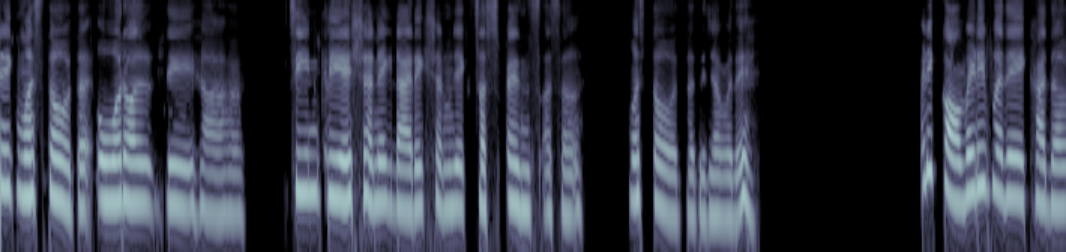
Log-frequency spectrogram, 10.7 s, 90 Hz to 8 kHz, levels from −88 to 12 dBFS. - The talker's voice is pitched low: No, high, 220 Hz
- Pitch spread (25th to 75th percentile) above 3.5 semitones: Yes, average, 3.9 semitones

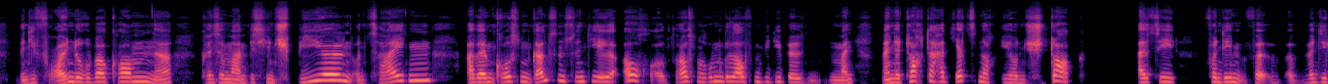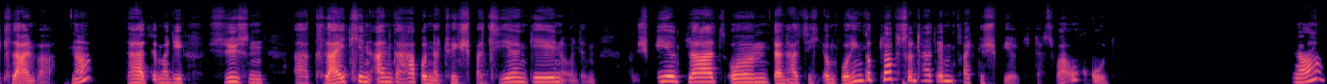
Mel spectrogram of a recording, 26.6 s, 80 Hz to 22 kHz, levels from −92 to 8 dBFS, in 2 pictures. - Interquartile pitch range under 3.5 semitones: No, average, 4.8 semitones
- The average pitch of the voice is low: No, high, 195 Hz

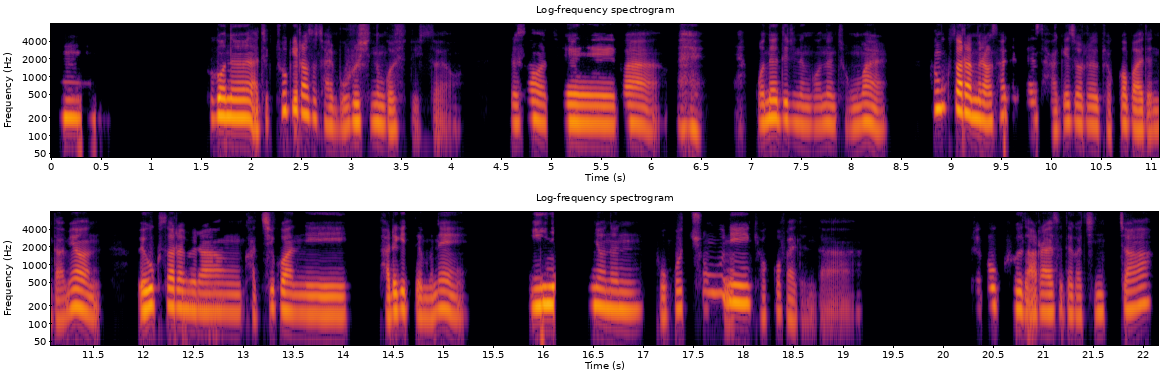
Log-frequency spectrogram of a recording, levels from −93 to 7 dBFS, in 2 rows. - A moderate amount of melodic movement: Yes, average, 4.1 semitones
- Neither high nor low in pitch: Yes, medium, 165 Hz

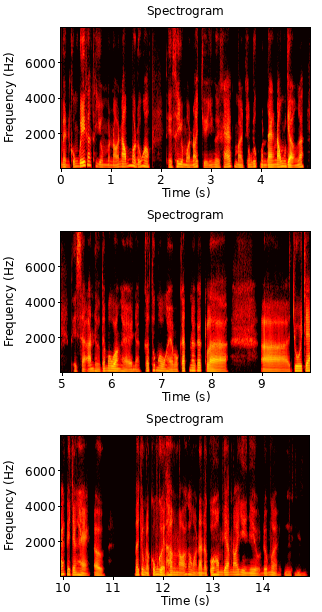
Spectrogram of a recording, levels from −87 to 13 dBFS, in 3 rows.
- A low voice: Yes, low, 120 Hz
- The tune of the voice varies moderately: Yes, average, 4.4 semitones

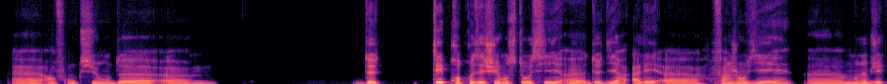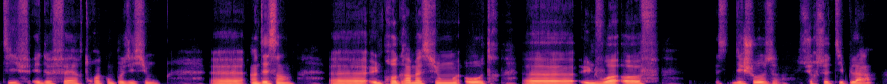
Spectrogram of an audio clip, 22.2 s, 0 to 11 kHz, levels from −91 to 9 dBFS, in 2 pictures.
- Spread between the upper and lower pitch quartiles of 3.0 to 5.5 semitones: No, narrow, 2.5 semitones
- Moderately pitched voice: No, low, 105 Hz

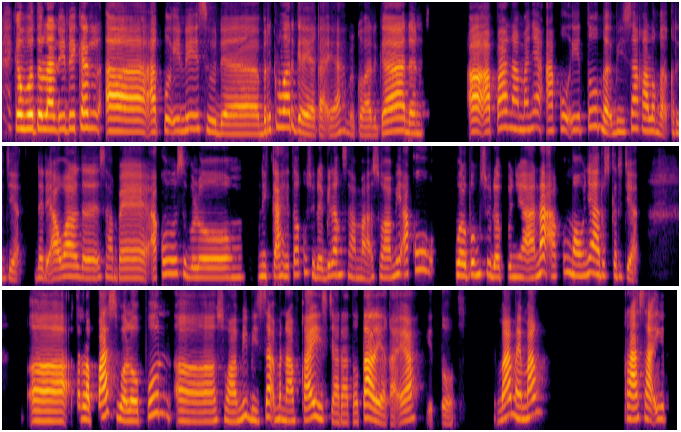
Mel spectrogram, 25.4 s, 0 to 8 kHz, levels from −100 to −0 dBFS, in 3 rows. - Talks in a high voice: Yes, high, 240 Hz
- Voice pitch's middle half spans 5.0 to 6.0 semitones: Yes, average, 5.3 semitones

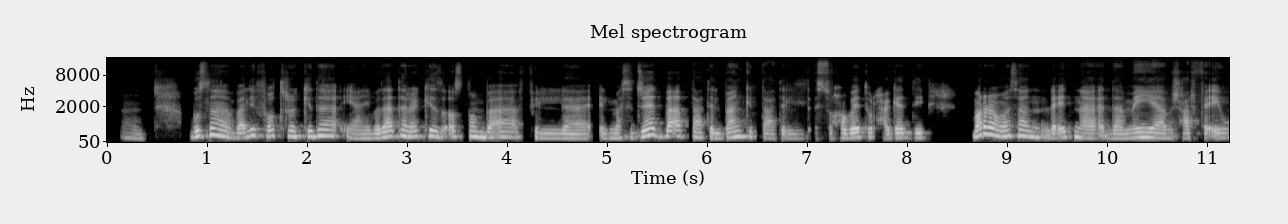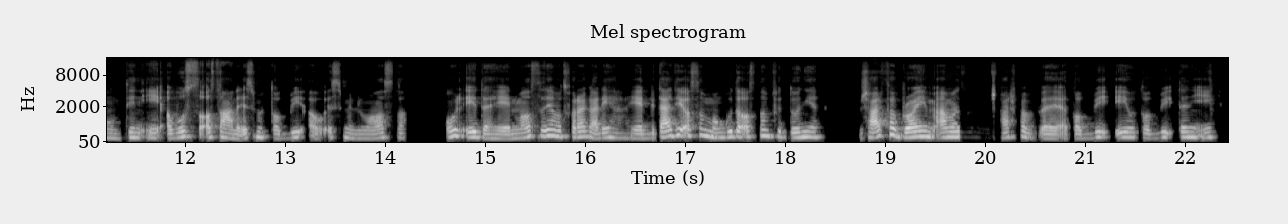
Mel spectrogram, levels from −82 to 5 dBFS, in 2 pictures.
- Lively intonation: No, average, 4.1 semitones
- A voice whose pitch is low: No, medium, 180 Hz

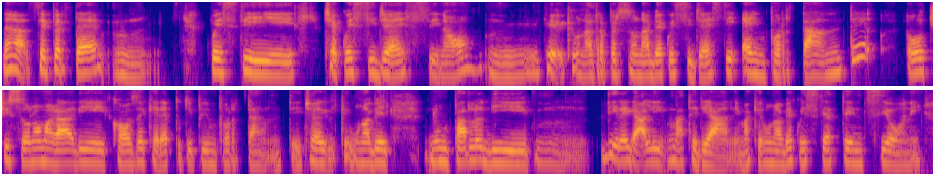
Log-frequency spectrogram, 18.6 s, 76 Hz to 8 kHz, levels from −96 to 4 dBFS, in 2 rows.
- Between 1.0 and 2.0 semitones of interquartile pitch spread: No, narrow, 2.6 semitones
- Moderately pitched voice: Yes, medium, 150 Hz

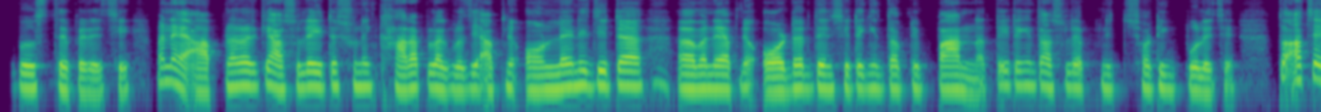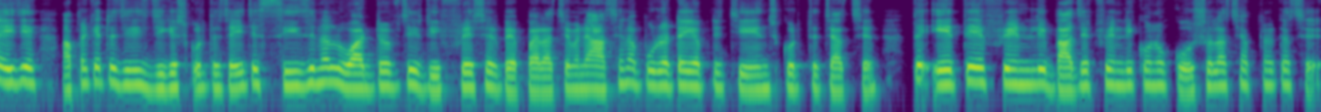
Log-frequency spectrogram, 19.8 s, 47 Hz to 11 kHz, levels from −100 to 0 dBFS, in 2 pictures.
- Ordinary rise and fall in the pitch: Yes, average, 3.2 semitones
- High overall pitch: No, medium, 160 Hz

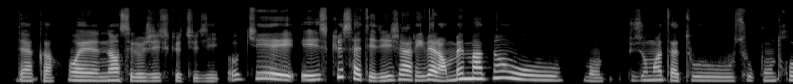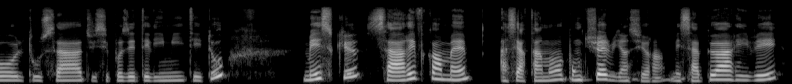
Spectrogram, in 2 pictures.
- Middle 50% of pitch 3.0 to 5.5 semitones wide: Yes, average, 4.2 semitones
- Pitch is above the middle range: Yes, high, 195 Hz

